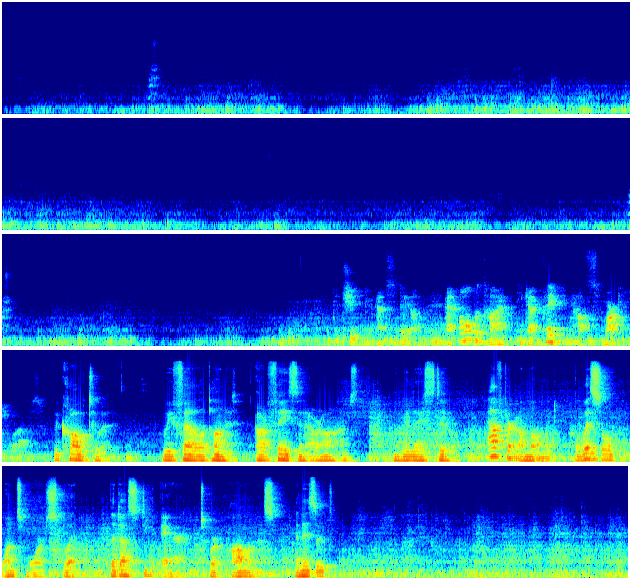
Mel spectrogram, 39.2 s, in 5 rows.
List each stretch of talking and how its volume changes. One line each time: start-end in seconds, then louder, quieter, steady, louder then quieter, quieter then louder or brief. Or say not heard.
19.8-35.5 louder.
